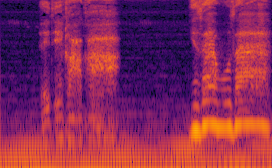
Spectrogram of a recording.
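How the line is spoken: Soft call. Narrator (Chinese): 轻声的叫道

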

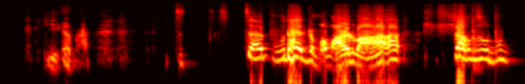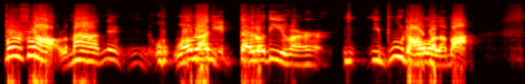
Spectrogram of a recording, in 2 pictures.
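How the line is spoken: Tearful voice. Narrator (Chinese): 他带着哭腔对我说

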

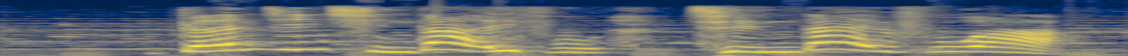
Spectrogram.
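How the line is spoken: Distraught shout. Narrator (Chinese): 唐燕之崩溃了，大喊

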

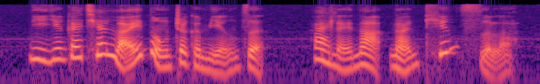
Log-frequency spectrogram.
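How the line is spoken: Joking. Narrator (Chinese): 艾丽莎开玩笑说

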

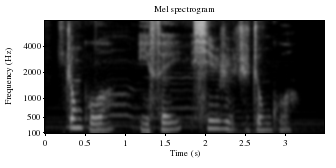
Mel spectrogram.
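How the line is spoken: Sighing in admiration. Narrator (Chinese): 日本在报道燕海文的事迹的时候，更感叹

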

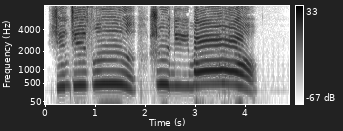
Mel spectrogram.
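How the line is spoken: Called out. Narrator (Chinese): 波波喊道

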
